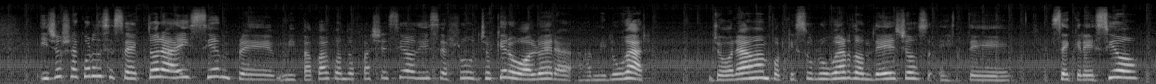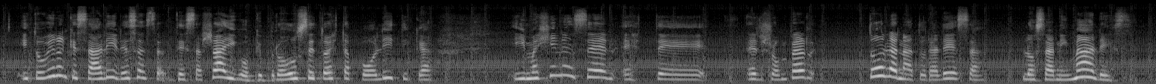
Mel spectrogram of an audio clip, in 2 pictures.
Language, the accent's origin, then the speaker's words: Spanish; Cruz del Eje, Córdoba, Argentina; Yo soy de acá de Cruz del Eje. Tengo sangre de San Marco, ancestral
